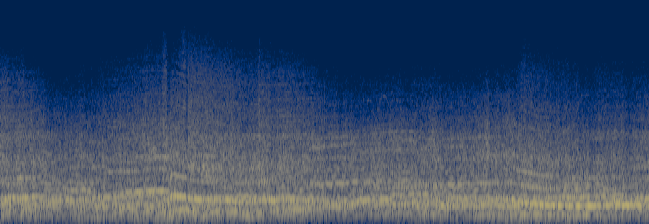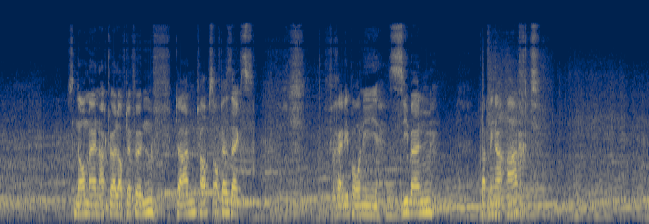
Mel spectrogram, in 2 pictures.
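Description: A race car engine roars, rising and falling in pitch as it shifts gears.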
